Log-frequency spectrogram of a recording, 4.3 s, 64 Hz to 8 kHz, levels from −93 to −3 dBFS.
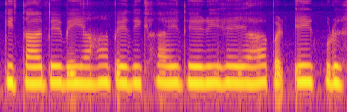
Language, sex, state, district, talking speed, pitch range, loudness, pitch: Hindi, female, Bihar, Patna, 180 wpm, 225-235 Hz, -13 LUFS, 230 Hz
